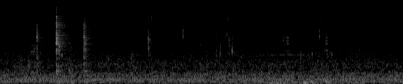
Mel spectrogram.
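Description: Quiet chewing and eating mouth sounds, with scattered soft clicks as pieces of fruit are picked up and eaten by hand.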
